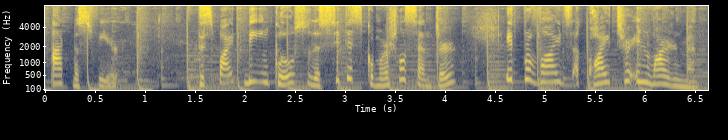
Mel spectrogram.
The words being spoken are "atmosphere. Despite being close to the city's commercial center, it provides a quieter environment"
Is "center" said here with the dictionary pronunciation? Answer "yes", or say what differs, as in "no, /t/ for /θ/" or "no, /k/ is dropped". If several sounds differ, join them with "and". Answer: yes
